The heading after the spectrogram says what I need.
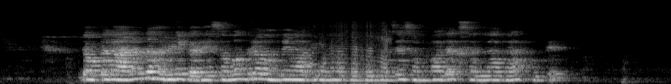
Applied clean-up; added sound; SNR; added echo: neural separator model SepFormer DNS4.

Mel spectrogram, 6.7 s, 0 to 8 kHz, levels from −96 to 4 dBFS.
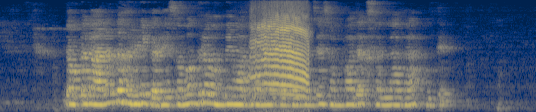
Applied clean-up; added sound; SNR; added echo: none; Meow; 4 dB; reverberation time 0.6 s.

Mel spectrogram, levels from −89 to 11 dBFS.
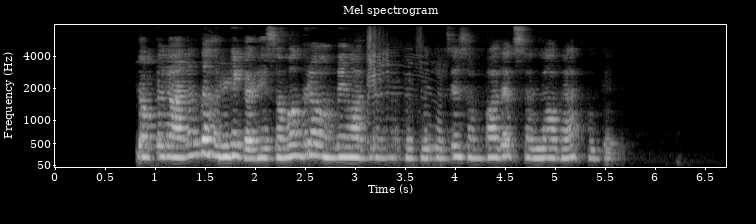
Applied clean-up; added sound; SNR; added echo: neural mask model DeepFilterNet 3.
